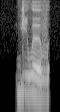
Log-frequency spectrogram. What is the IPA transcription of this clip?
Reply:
b j i w ə v

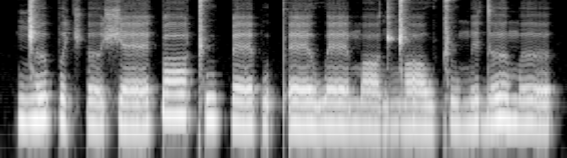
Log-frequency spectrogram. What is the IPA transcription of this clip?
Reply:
ŋ͡ǁ ə p ə t͡ʃʼ əː ʃ ɛː k͡p ɒː ǁ u k͡p ɛː p u ʔ pʼ ɛː w ɛː m ɒː d ŋ͡ǁ ɒː w ǁ u m ɪ d əː m əː

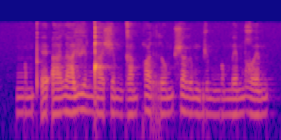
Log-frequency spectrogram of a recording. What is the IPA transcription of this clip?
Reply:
ŋ ɒ m pʼ ɛ ʔ a l a vʲ ɔ ŋ͡ǃ a ʃ ɛ m ɡ a m qʷ ɛ r o m ʃ ɒ l u m bʲ o m ŋ ɔ m ɛ m ʁʷ ɛ m

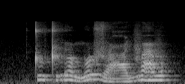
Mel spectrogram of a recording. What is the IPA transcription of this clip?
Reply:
t u˥˩ t r ɵ˥˩ lˠ n u˥ lˠ z ɐ˩ ʕ i˩˥ v a˥ v

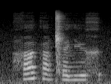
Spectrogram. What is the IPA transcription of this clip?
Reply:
h ã k ã ǁ ɛ lʲ ø x

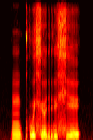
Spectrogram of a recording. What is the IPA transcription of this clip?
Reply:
m ʊ˦ kʷʼ ɛ˦˨ xʲ ɒ˨ rʲ ʊ˦ xʲ e˦˨

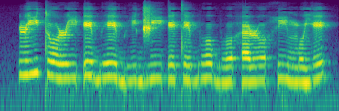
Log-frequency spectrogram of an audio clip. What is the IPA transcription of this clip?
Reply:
ɭ i t o ɹ i ʔ e bʱ e bʱ i d͡ʒ i ʔ e t e bʱ o bʱ o h ɐ ɹ o h i m o j e

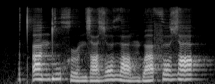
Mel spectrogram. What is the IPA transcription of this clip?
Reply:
tʼ a˦ n d u˦ x ə˞˨ n z i˨ zˤ y˦ ðˤ ɜ˨ m b a˨˦ f y˦ zˤ a˦

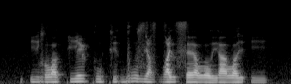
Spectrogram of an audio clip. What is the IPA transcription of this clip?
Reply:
ʔ i ʎ lˠ ɯ k i ɭ k u kʲ ɯ ɡ u z i z dˤ ɯ lʲ s ɛ lˠ u j a lˠ i ʔ i

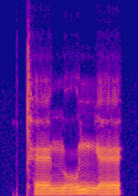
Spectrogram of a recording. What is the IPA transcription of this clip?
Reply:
tʰ ɛ n o ɲ ɛ

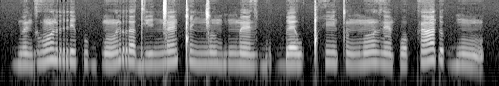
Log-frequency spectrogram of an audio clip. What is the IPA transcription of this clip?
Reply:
b ɛ̃ ɡʱ õ r i p u b ɓ õ r ʌ d j i ŋ͡ǀ ɛ̃ ǃ ĩ ŋ͡ǀ ũ b ŋ͡m ɛ̃ z b u ɡ͡b ɛ w ǃʰ ĩ t õ ŋ͡m õ z ɛ̃ p o k ã ɗ o ɡ͡b ũ

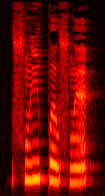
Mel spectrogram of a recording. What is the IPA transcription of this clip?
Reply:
sʷ ĩ p ə sʷ ɛ̃

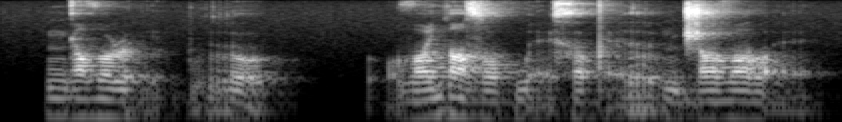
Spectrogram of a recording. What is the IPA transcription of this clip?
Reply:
ŋ ɡ ɛ ðˤ o ɭ ḛ | p ṵ r o | ʔ o̰ ðˤ ɯ ʎ ɛ zˤ u p w ɛ̰ x ʌ pʼ ɛ̰ r o̰ n d͡ʒ i ðˤ ɯ lˠ ɛ̰

